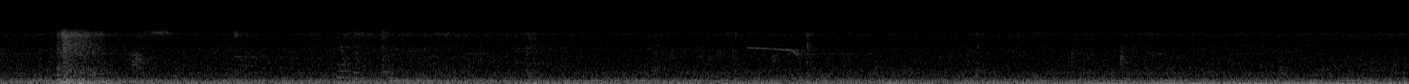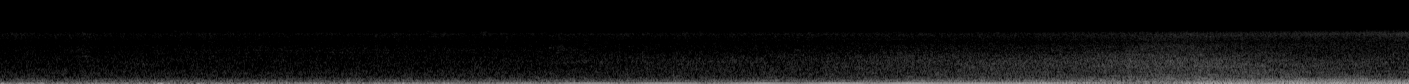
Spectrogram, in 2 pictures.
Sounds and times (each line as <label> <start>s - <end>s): Rain 0.0s - 28.1s
Traffic Sound 22.4s - 28.1s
